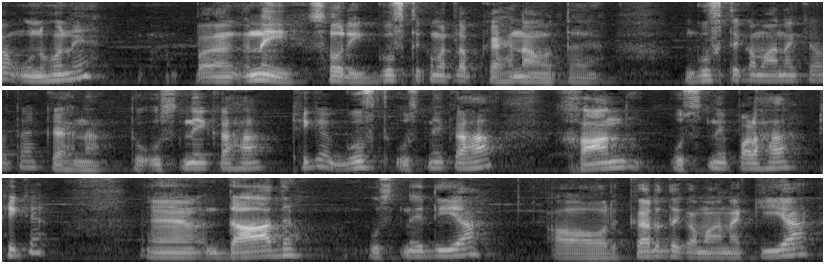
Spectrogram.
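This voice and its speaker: A man's voice: medium pitch, fairly bright tone. A man teaching a Persian grammar lesson, saying each word and its meaning over and over as a drill.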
